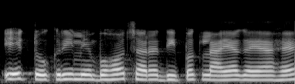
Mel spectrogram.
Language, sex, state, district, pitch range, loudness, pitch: Hindi, female, Jharkhand, Ranchi, 215-230 Hz, -13 LUFS, 220 Hz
